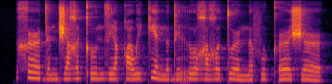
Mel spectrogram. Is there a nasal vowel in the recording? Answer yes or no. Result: no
